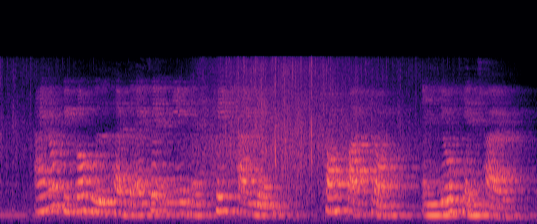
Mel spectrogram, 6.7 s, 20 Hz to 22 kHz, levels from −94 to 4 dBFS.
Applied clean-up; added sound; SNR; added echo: none; Applause; 18 dB; reverberation time 1.1 s.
